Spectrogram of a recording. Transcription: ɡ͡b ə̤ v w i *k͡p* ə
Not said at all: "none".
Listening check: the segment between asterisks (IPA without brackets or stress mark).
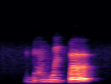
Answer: k͡p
